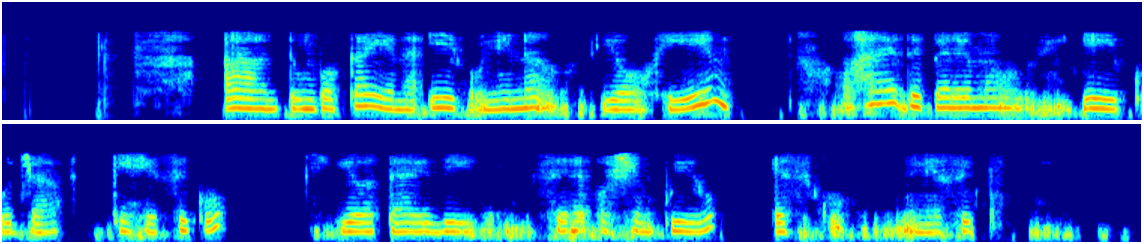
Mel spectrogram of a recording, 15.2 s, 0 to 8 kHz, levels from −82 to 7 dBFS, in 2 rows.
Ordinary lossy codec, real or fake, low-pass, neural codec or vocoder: AAC, 16 kbps; fake; 7.2 kHz; codec, 16 kHz, 4.8 kbps, FACodec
